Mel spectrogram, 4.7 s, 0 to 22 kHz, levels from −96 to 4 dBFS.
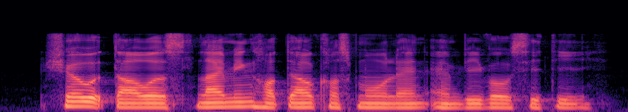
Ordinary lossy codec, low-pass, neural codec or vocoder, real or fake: none; 7.2 kHz; none; real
